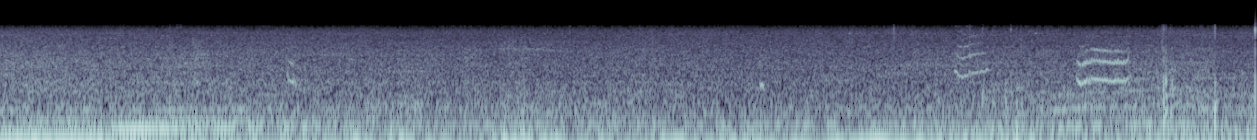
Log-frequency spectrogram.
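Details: Pet female cat during her first heat: after a long stretch of low rumbling household noise, a few short rising meows come near the end, then a fuller, wavering yowl.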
